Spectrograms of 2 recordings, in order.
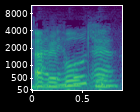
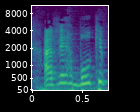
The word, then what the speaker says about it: Averbuck: Averbuck. Averbook para cariocas, né? Averbook para paulistas.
